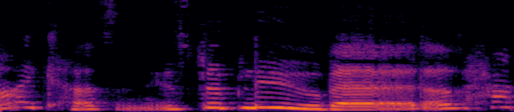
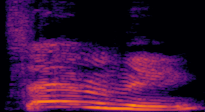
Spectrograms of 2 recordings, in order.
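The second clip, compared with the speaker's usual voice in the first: ordinary delivery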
